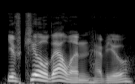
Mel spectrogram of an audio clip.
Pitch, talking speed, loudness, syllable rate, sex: 135 Hz, 220 wpm, -18 LUFS, 6.7 syllables/s, male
